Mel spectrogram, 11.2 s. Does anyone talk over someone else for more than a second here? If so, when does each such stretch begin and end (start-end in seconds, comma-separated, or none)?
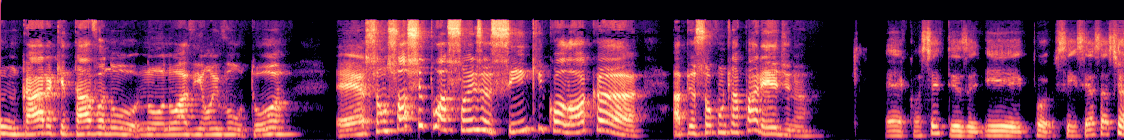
none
